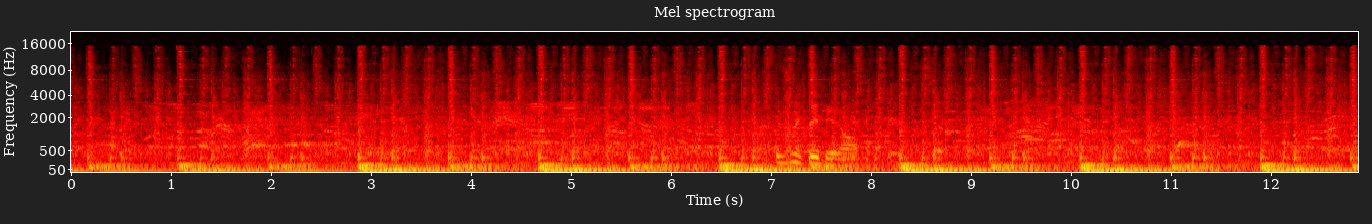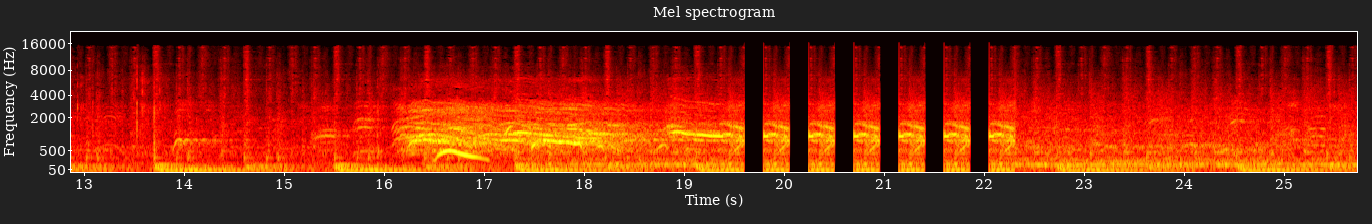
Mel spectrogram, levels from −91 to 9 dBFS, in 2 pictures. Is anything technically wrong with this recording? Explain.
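Yes. From 19.60 to 22.31 s there is a stutter with silent gaps: a 258 ms burst repeats six times, each followed by 194 ms of digital silence, a 451 ms cycle. The likely cause is a stalled stream replaying its last fragment on each retry, losing the intervening audio.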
